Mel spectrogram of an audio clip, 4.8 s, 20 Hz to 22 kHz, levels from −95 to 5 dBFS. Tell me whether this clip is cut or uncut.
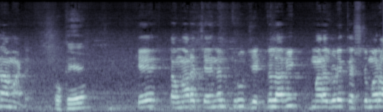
uncut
